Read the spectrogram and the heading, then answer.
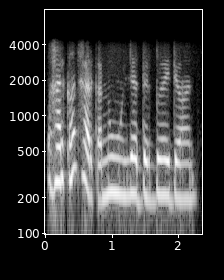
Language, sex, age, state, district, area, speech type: Kashmiri, female, 18-30, Jammu and Kashmir, Bandipora, rural, conversation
